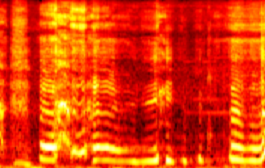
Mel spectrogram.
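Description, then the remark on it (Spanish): A voice imitates crying as a demonstration, with a series of high, wavering whimpering wails and sobbing gasps, fairly loud, in about four drawn-out bursts with no words. “Por ejemplo, mira, voy a hacerlo yo, ¿vale? A ver cómo lloro yo, ¿vale? Venga, llora.”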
